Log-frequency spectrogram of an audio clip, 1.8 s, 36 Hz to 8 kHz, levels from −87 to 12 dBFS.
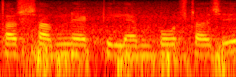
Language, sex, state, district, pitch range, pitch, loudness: Bengali, male, West Bengal, Jhargram, 170-180 Hz, 175 Hz, -23 LUFS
